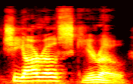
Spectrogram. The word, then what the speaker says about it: chiaroscuro: The proper pronunciation is chiaroscuro.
